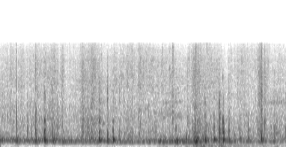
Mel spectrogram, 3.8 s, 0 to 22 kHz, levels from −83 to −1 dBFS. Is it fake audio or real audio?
real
